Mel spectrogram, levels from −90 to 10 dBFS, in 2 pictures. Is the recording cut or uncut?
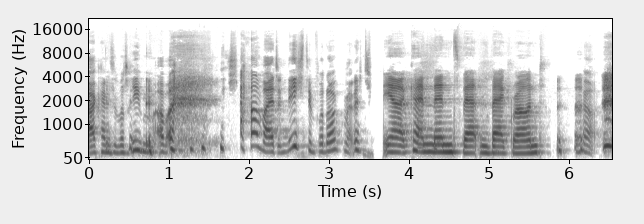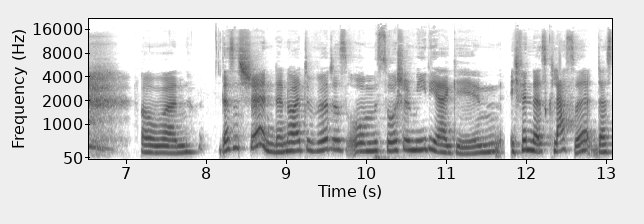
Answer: cut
